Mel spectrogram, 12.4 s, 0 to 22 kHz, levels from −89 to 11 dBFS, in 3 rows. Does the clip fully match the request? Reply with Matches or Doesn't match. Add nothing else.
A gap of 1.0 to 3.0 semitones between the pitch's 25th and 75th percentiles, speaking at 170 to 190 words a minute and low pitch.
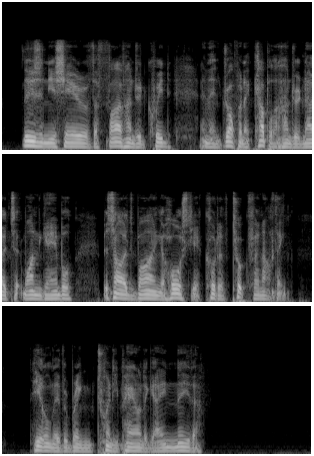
Matches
